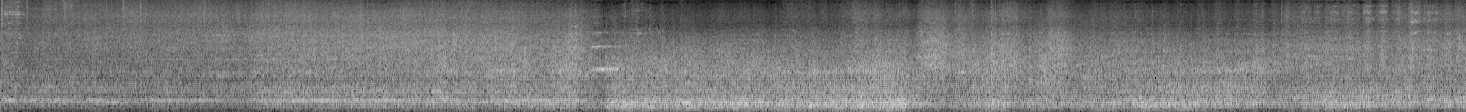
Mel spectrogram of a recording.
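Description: Diesel freight train passing close by: the locomotive's steady hum fades out about eleven seconds in, then the hopper, tank cars and boxcars roll by with a continuous rumble and wheel clatter. A short wheel squeal is heard around twelve seconds in.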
